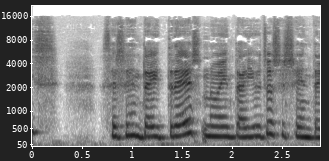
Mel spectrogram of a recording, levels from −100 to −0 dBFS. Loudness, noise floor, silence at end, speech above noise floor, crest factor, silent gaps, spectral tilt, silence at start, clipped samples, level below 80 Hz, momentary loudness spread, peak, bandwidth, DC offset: -17 LUFS; -40 dBFS; 0 s; 23 dB; 14 dB; none; -1.5 dB/octave; 0 s; under 0.1%; -48 dBFS; 11 LU; -4 dBFS; 16.5 kHz; under 0.1%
